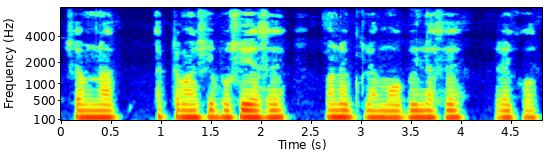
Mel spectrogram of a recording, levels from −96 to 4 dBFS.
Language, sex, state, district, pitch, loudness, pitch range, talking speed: Bengali, male, West Bengal, Cooch Behar, 135 Hz, -17 LUFS, 130-135 Hz, 100 wpm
